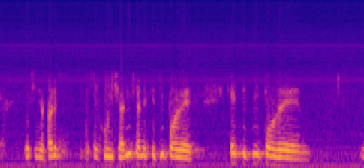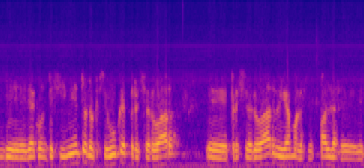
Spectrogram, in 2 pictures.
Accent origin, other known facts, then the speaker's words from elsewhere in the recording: La Plata, Buenos Aires Province, Argentina; yo soy de La Plata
